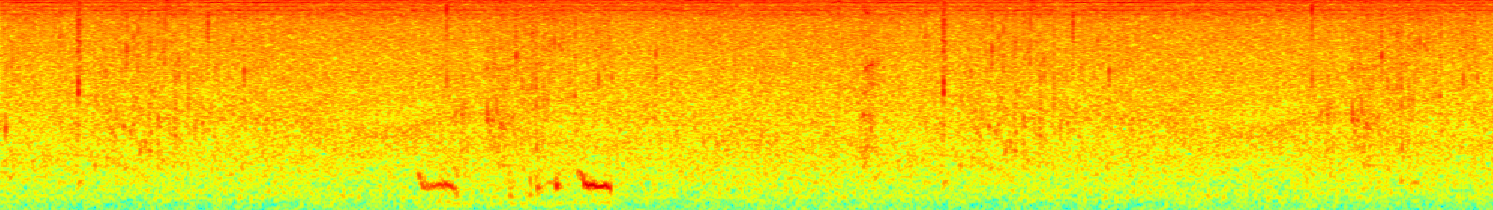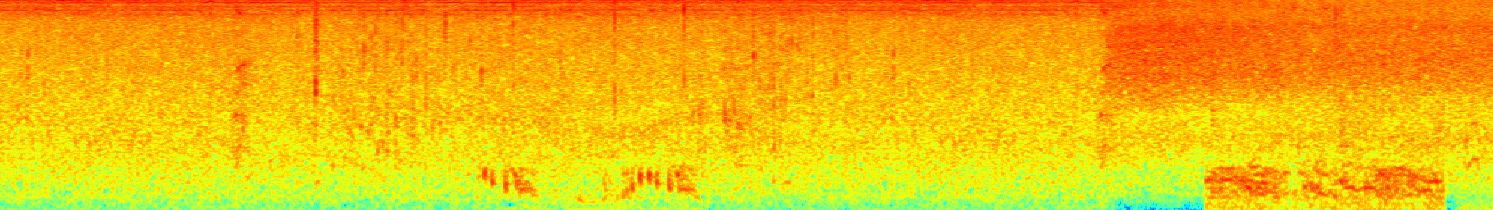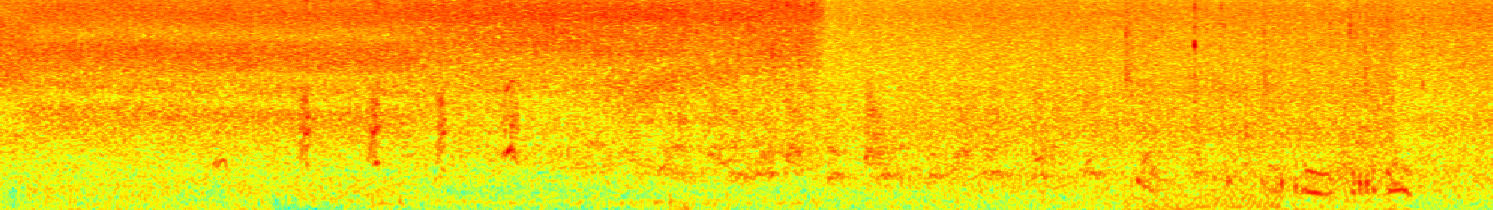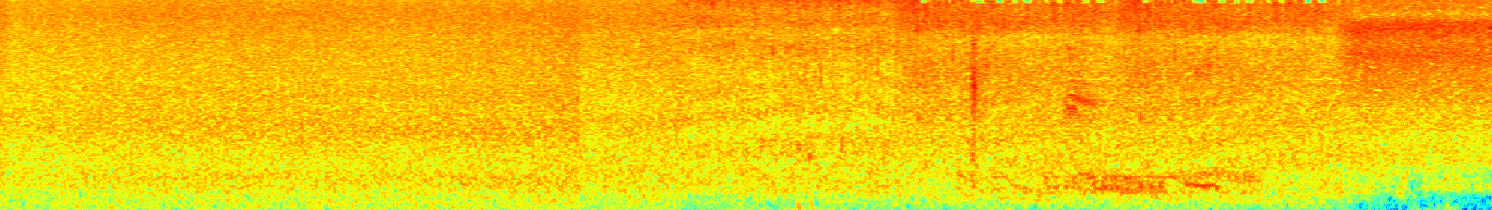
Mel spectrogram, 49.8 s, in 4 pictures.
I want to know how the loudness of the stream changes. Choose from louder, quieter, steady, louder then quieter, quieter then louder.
steady.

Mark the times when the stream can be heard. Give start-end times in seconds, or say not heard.
0.0-49.7.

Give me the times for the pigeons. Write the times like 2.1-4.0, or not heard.
3.5-5.1, 16.4-18.3, 22.4-24.5, 34.2-36.8, 45.3-47.9.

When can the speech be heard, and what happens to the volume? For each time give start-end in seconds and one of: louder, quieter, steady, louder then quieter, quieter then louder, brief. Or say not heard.
not heard.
